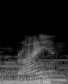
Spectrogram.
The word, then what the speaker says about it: Bryan: It's pronounced Bryan.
